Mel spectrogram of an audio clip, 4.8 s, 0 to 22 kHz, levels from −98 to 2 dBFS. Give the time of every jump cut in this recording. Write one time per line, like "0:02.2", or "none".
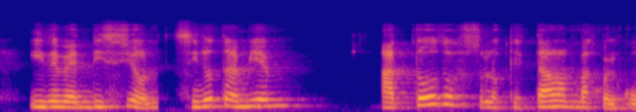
0:01.2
